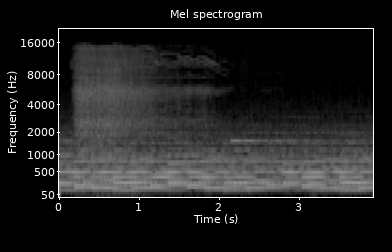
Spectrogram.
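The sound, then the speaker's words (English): A big, deep inhale during a guided meditation breathing exercise, an airy rush of breath drawn in for about two seconds before fading into a quieter, steady background. “Okay, here's the last inhale. Here we go. Inhale, big.”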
